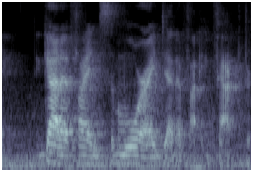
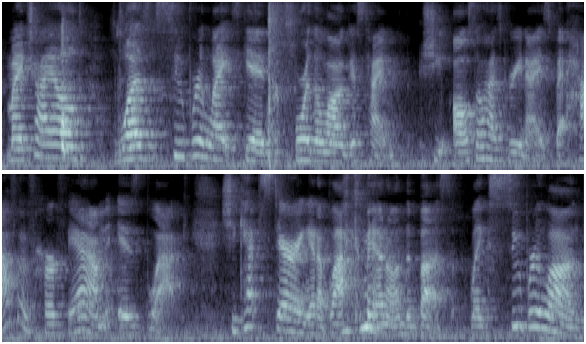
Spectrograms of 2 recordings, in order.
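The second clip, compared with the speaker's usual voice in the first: ordinary delivery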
